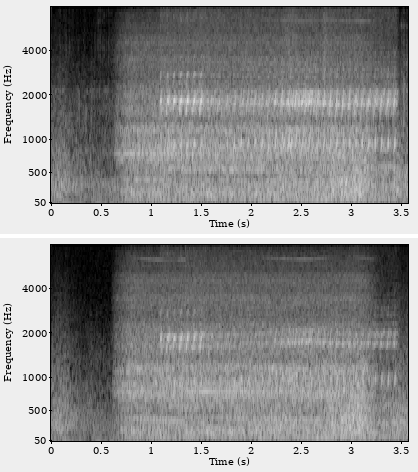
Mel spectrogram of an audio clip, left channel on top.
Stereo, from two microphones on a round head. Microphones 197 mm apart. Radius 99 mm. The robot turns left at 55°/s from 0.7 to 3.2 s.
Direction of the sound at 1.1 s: 170° left.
